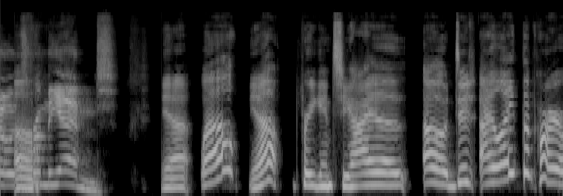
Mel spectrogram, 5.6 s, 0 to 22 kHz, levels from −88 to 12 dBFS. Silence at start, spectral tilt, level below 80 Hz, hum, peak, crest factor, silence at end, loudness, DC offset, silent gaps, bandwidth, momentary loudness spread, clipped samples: 0 s; -3.5 dB/octave; -82 dBFS; none; -8 dBFS; 16 dB; 0 s; -23 LUFS; under 0.1%; 1.55-1.61 s, 2.43-2.49 s; 16.5 kHz; 6 LU; under 0.1%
